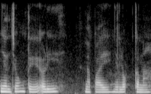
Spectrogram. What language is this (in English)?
Santali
